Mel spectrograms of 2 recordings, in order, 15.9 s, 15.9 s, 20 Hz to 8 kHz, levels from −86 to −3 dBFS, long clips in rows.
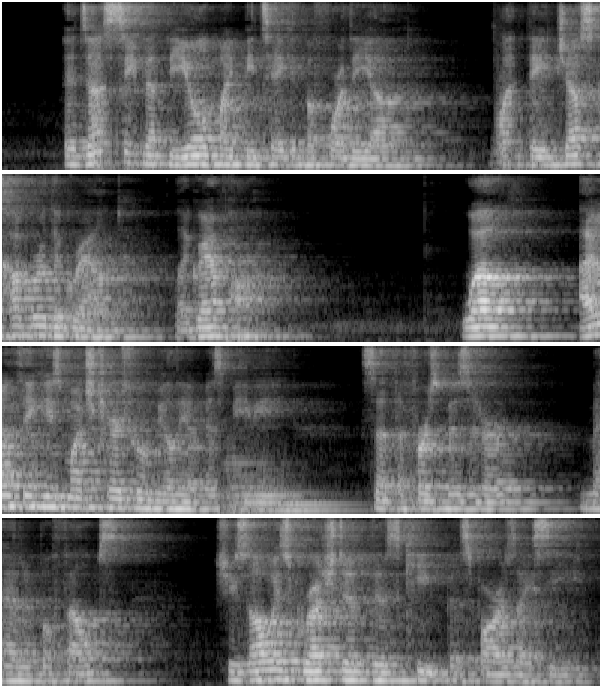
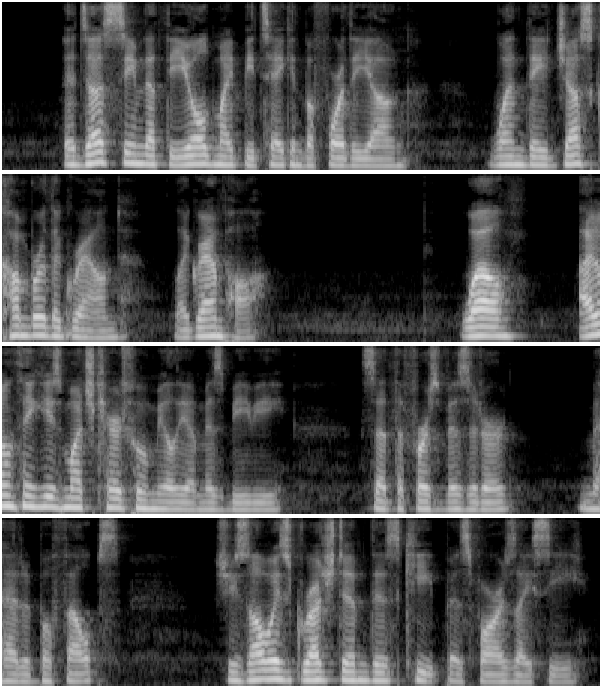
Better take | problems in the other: second | noise reduction (neural separator model SepFormer DNS4)

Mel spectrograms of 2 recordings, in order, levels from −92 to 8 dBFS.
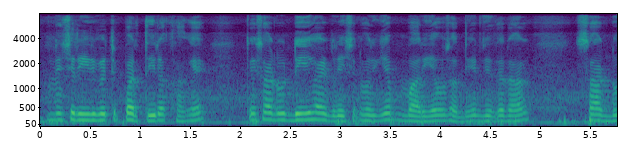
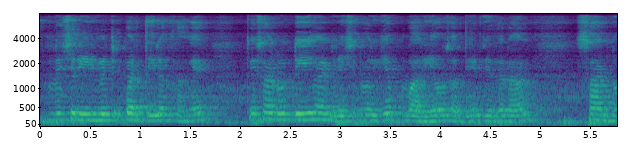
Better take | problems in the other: first | room echo; dies away in 0.9 s

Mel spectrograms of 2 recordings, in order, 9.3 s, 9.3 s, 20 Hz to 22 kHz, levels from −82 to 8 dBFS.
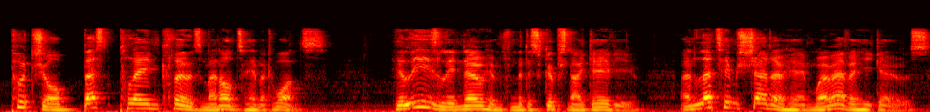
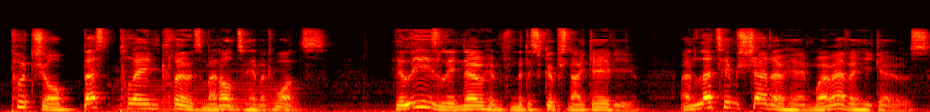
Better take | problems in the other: first | background sound (Bowed string instrument); 18 dB below the speech

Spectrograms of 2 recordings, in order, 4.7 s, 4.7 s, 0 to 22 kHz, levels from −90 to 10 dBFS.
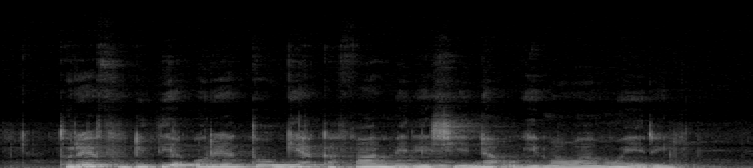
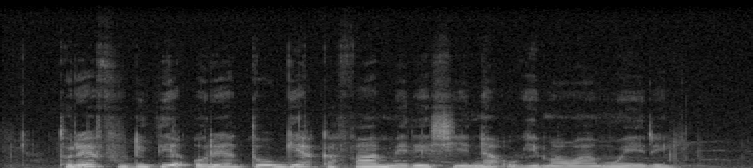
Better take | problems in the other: second | room echo; dies away in 0.7 s

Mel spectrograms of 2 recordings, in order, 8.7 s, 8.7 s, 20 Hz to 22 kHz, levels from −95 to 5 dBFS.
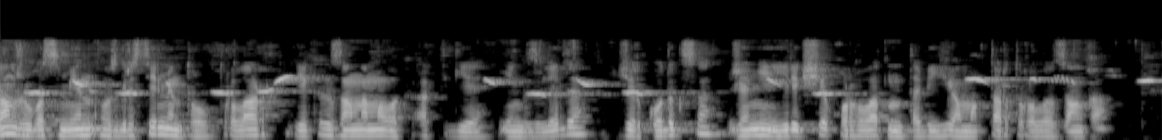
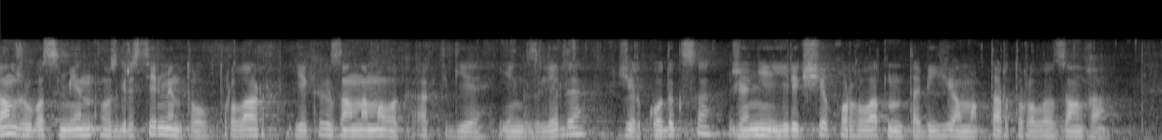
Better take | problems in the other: second | noise reduction (classical method Wiener filter)

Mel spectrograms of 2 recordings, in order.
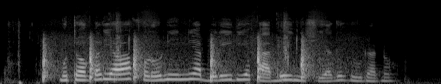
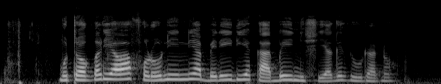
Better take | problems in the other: second | background sound (Gunshot, gunfire); 2 dB below the speech

